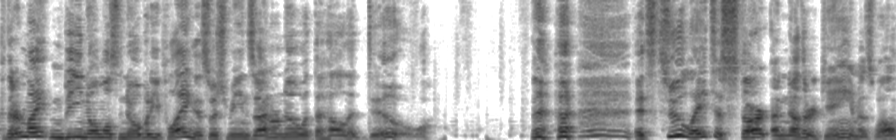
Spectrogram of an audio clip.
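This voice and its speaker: A man streaming a game, chatting casually, rambling and correcting himself, swearing often and getting excited. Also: a little high. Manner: excitable, bursts into laughter. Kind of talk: casual gameplay commentary.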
